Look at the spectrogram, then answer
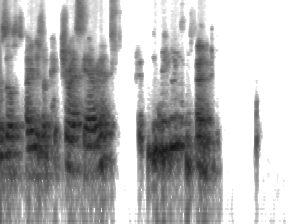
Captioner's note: audience Chuckling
